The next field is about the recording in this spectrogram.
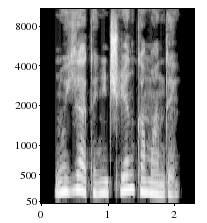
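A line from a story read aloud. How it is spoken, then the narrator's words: Quiet reply. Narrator (Russian): тихо ответил я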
